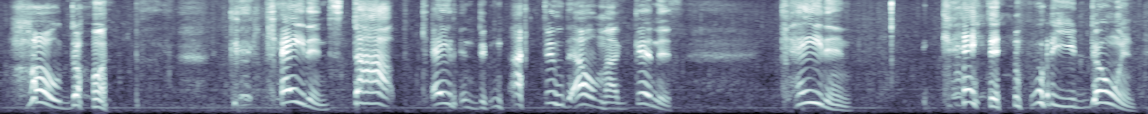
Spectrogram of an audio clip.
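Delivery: high, laughing pleas to stop; laughing exasperated pleading. Real, not acted. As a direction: beg him to stop, half laughing. Viewer Caden spams super chats.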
